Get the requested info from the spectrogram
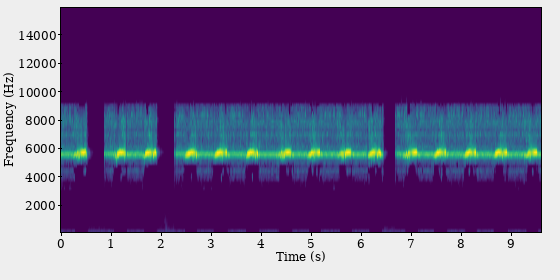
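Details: Gaksi cricket song from a 2020 National Institute of Biological Resources recording: a steady, high-pitched trill with rhythmic pulsing swells about every second. It breaks off briefly three times, with no other sounds.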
